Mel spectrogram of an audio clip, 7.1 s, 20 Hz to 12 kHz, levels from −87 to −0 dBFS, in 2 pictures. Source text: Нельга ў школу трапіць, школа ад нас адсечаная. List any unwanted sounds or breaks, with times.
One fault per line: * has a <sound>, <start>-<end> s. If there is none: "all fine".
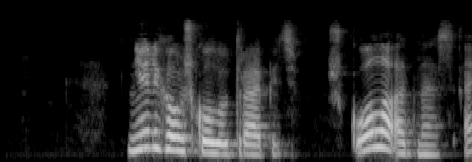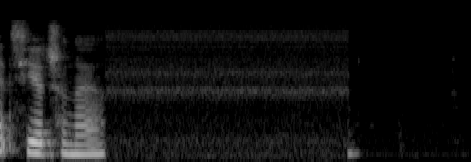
all fine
